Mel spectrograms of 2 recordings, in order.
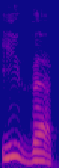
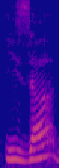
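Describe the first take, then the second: First: The z is a lisped, tongue-between-teeth sound. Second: The z is a plain, sharp hissing sound. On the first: The speaker calls it right. "peltek ze" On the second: The speaker calls it wrong. "iza değil"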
